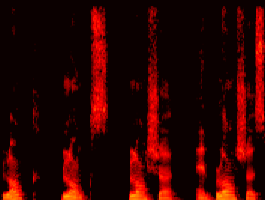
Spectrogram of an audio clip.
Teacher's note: every silent E is pronounced as a schwa sound instead of being silent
